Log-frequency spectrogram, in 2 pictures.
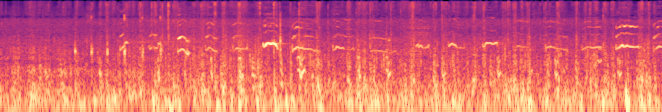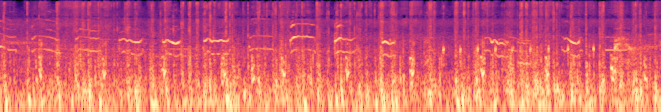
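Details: Family of eight dogs met beside a river while fishing; many high, thin whimpers and yips rising and falling, overlapping almost continuously through the clip, over a low rumbling background.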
